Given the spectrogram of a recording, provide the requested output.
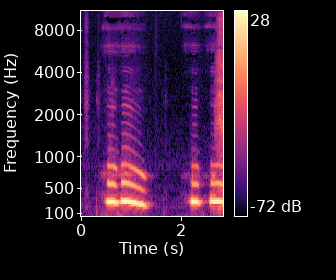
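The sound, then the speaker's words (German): A person mimics an owl with drawn-out, tonal hoots: a longer two-part call, a pause, then two shorter hoots, fairly loud with a breathy end. “Ich bin eine Eule. Über die großen Pupillen einfach. Huhu.”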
